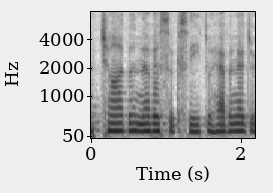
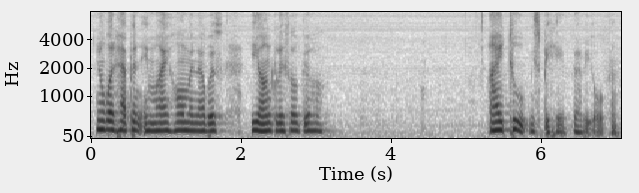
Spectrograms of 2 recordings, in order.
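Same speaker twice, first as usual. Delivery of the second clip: usual speaking voice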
